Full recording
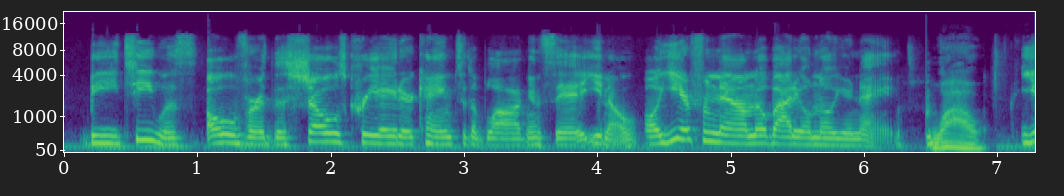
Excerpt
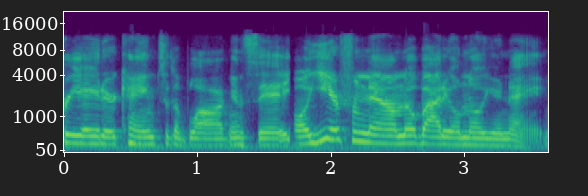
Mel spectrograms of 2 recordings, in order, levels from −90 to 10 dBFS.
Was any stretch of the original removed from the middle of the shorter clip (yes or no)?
yes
